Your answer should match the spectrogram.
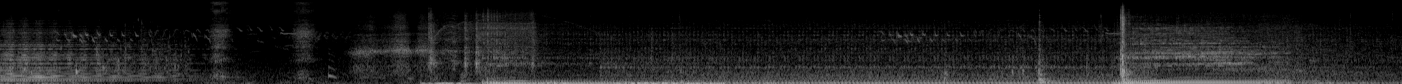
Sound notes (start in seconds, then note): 4.1 noise of car starting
